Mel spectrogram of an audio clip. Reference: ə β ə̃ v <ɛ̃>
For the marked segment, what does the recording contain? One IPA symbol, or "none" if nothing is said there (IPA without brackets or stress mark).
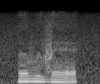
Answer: ɛ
